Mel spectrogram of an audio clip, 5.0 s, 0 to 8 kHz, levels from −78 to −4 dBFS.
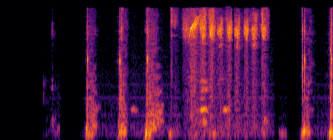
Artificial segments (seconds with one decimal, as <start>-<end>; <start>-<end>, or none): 0.4-1.9; 4.2-5.0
